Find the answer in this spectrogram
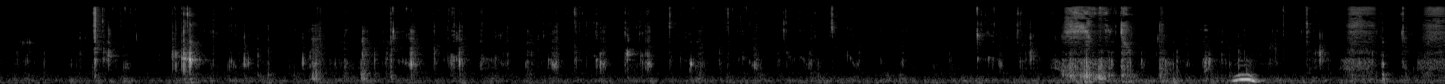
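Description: Close-miked chewing and wet mouth sounds of a person eating gelatinous, sauce-covered ox feet: many short smacks and squelches. A longer rush of noise comes about eleven seconds in, and a brief hum near the end.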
